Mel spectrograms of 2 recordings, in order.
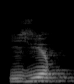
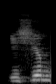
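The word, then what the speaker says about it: ischium: आप अगर प्रोनाउंसिएशन इसकी, कुछ लोग ईजियम भी पढ़ते हैं, ईशियम भी है, स्पेनिश इंग्लिश में ईजियम है, तो आपकी मर्जी है, बस स्पेलिंग आप अच्छी तरह तैयार कर लें, इलियम, ईशियम एंड प्यूबिस।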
